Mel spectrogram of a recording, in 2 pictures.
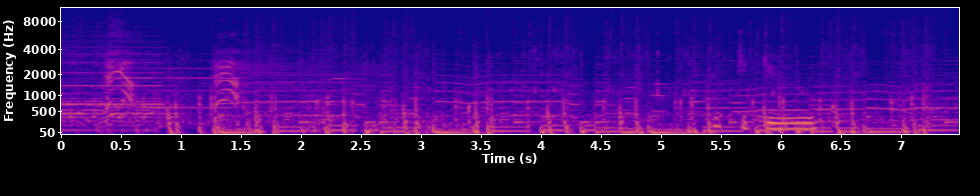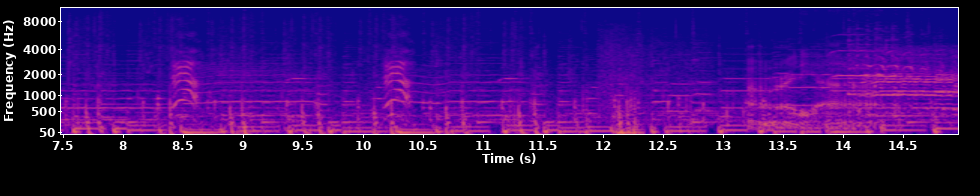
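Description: Video-game horse neighs in short whinnies over steady clip-clop hoofbeats as a rider herds goats into a barn in The Legend of Zelda: Twilight Princess, under continuous background music.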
